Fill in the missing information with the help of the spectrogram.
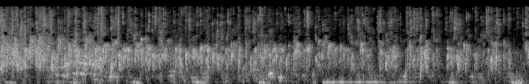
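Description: Audience applauding, the clapping gradually thinning out.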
